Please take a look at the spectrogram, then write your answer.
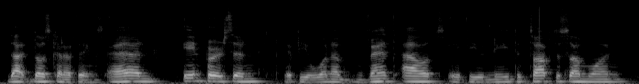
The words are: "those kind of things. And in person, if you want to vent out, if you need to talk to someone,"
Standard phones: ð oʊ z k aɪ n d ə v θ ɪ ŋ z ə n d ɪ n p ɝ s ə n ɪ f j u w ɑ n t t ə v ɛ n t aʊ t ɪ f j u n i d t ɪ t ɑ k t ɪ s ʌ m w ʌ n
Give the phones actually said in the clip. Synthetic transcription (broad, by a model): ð oʊ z k aɪ n d ə v θ ɪ ŋ z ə n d ɪ n p ɝ s ə n ɪ f j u w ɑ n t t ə v ɛ n t aʊ t ɪ f j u n i d t ɪ t ɑ k t ɪ s ʌ m w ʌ n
